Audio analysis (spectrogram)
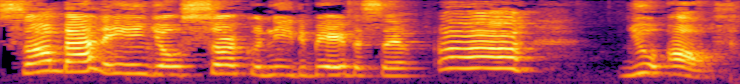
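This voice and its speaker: A woman talks loudly at a fairly quick pace with a high pitch. Her tone is bright, sharp and animated. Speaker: suicide prevention advocate and live show host. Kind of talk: motivational talk.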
